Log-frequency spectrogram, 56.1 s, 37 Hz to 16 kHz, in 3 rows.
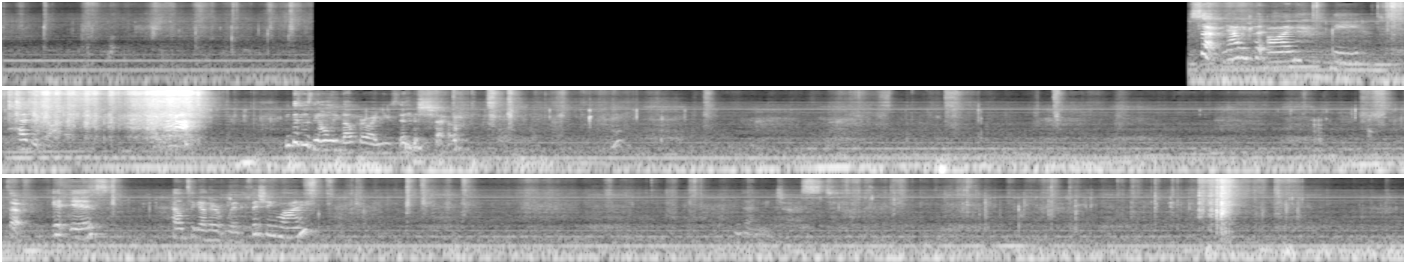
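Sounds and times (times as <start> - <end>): low room rumble: 0.0 - 4.2, 15.8 - 56.0
steady low hum: 0.0 - 4.2, 15.8 - 56.0.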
